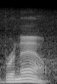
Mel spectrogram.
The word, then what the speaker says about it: Brenau: For the record, it's pronounced Brenau, and they're the ones leaving their opponents in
